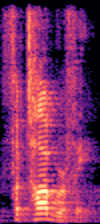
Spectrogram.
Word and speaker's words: photography: Our next word is photography. We say photograph, but photography. So the first syllable becomes f, and the stress goes to the second syllable, photography. So photography.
